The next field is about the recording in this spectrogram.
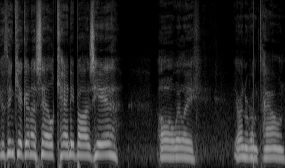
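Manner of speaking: mobster tough-guy gangster voice. Acting out the chocolate mafia threatening willy in a movie: mafia gangster voice. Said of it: "I want mafia like that".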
